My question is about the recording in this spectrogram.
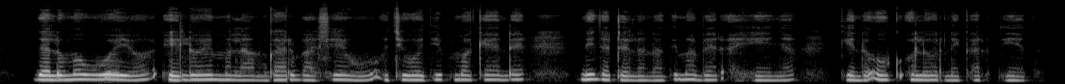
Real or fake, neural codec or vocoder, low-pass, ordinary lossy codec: fake; vocoder, 44.1 kHz, 128 mel bands, Pupu-Vocoder; none; none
